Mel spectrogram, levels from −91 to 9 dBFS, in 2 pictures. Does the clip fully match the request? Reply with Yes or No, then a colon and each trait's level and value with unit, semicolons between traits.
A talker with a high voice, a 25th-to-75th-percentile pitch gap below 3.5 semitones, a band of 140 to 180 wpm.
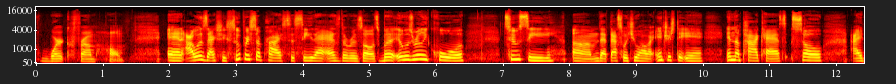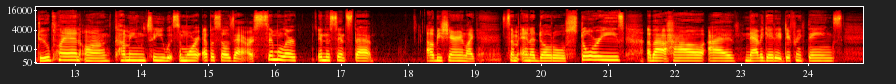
Yes: high, 205 Hz; average, 2.8 semitones; average, 160 wpm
